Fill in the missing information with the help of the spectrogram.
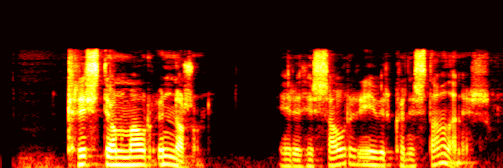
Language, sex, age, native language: Icelandic, male, 20-29, Icelandic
